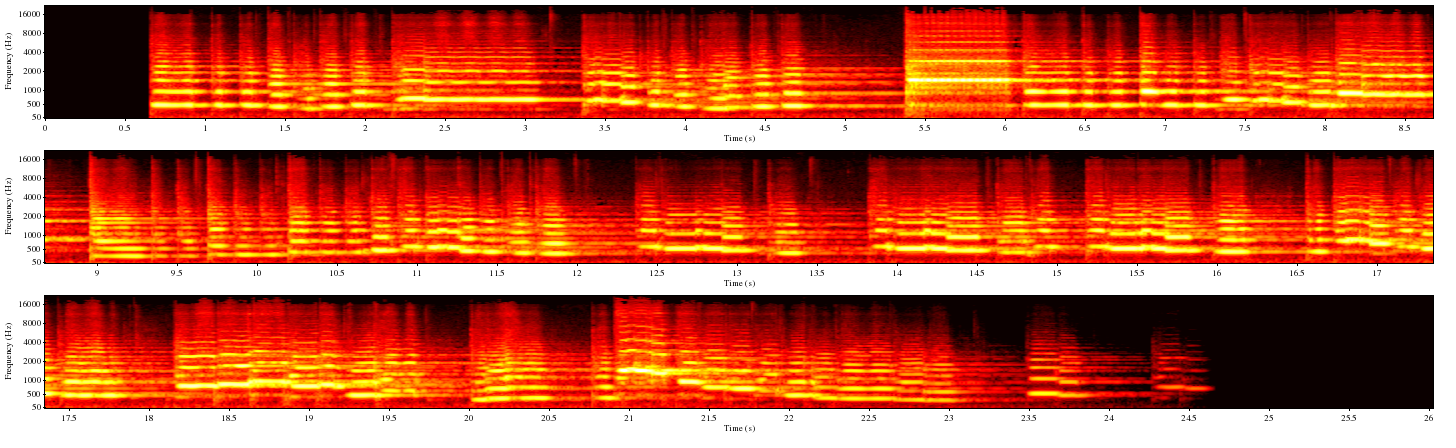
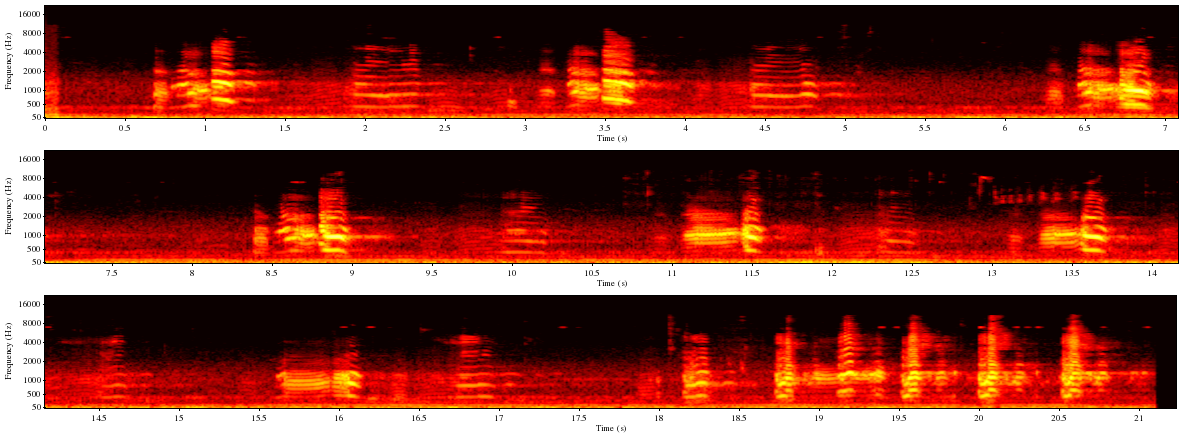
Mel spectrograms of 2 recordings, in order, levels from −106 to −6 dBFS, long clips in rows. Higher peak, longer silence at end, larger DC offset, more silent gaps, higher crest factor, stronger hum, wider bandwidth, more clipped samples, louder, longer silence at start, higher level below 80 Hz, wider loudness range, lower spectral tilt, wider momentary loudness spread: first, 0 dBFS vs -14 dBFS; first, 2.25 s vs 0.15 s; neither; neither; about the same, 20 dB vs 22 dB; neither; first, 15.5 kHz vs 10 kHz; neither; first, -18 LUFS vs -32 LUFS; first, 0.65 s vs 0 s; second, -70 dBFS vs -50 dBFS; about the same, 11 LU vs 10 LU; second, -1 dB/octave vs -4 dB/octave; second, 19 LU vs 26 LU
